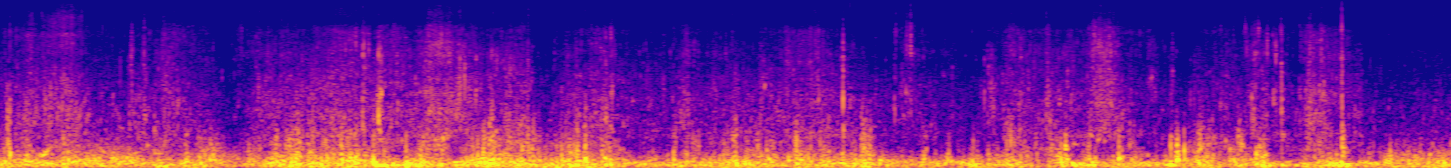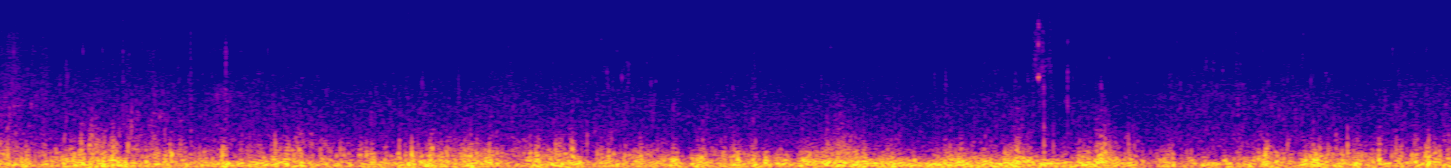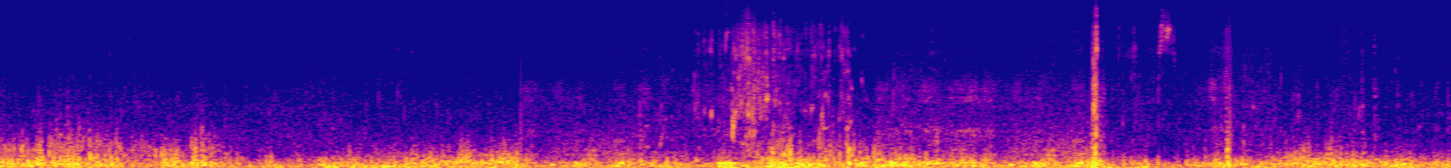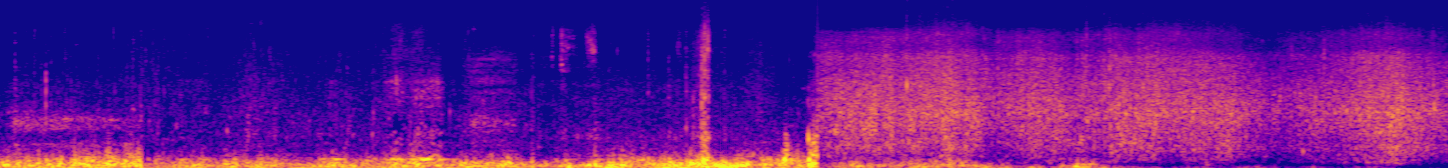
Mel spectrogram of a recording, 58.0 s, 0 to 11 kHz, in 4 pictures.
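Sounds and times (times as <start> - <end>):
lake water splashing: 0.0 - 13.8, 34.4 - 49.7, 51.7 - 58.0
wind buffeting the microphone: 0.0 - 58.0.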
